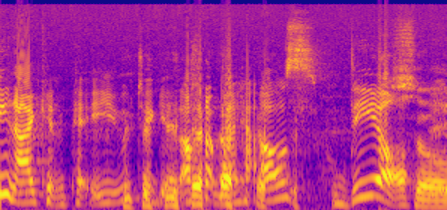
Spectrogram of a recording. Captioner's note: laughs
